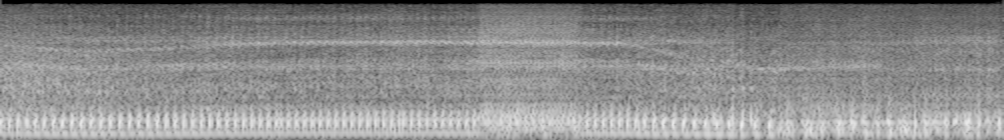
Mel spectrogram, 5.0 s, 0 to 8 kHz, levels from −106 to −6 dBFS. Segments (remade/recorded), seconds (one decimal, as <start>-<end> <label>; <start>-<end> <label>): 0.0-2.4 recorded; 2.4-2.9 remade; 2.9-3.9 recorded; 3.9-5.0 remade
